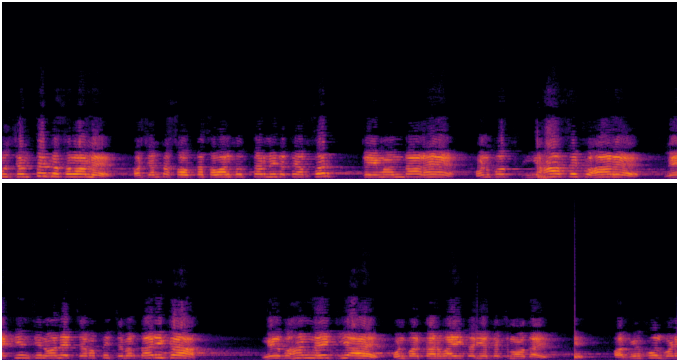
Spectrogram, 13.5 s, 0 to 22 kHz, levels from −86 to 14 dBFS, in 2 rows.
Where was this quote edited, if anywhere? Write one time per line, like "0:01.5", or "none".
0:12.5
